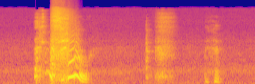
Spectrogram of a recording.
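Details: Male sneezing, induced; one loud, forceful sneeze with a sharp intake and explosive release, then two quieter exhalations; an ordinary sneeze.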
